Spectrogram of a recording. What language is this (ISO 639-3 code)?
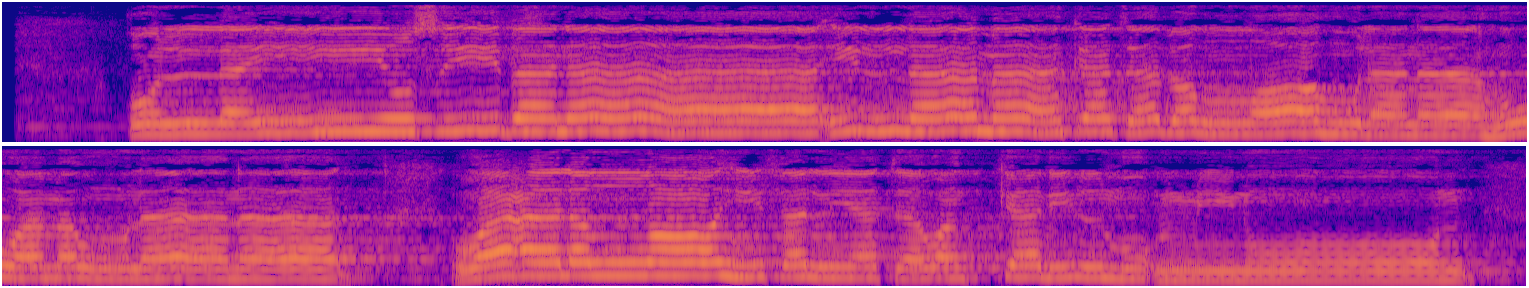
ara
